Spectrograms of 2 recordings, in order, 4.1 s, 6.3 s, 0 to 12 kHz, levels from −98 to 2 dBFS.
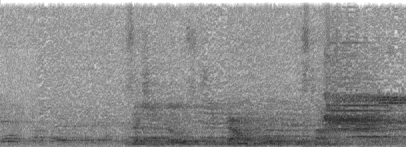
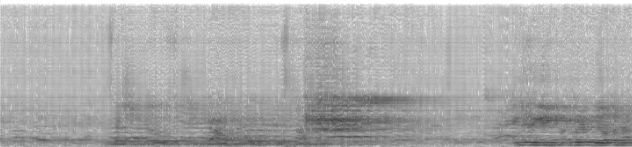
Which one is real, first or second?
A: first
